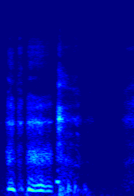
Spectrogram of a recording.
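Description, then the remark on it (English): A voice imitates heavy breathing on a phone call: a few loud, rasping breaths and gasps in quick succession, then a softer exhale trailing off, with no words spoken. “So back at the house, the phone rings and we get a lot of heavy breathing.”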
